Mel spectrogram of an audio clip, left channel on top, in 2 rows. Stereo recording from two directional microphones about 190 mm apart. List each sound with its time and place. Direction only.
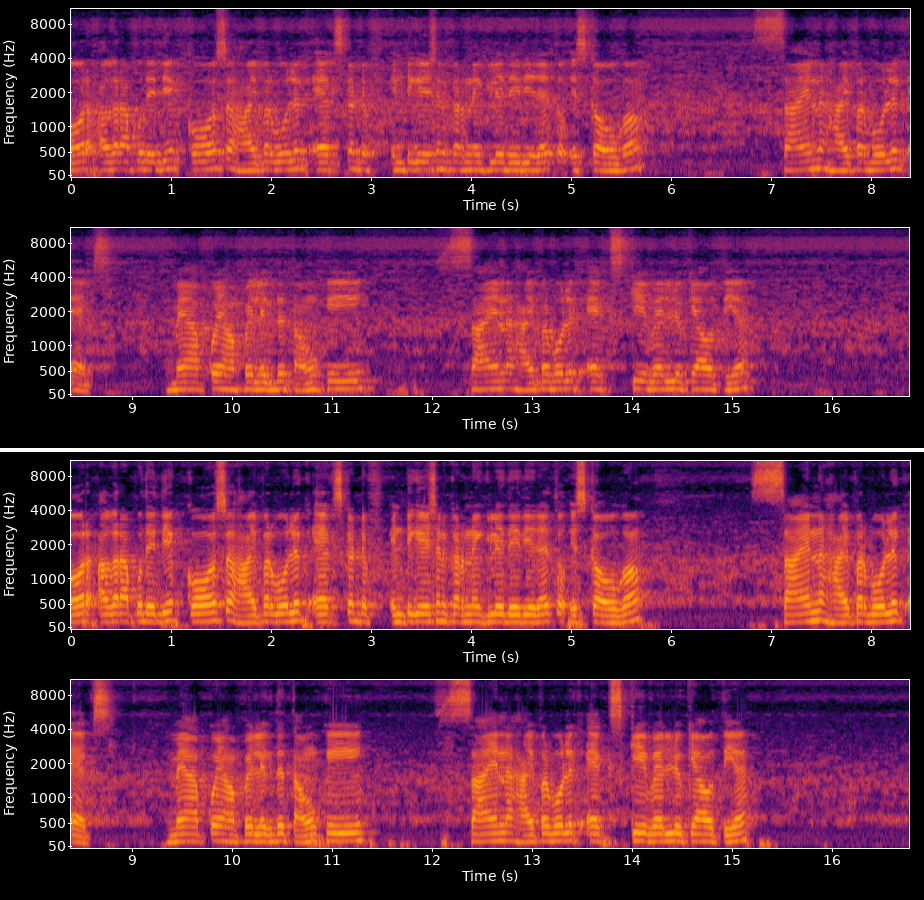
0.0 s a man's voice: 50° right (ahead or behind)
7.1 s speech: 40° right (ahead or behind)
12.4 s speech: 40° right (ahead or behind)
